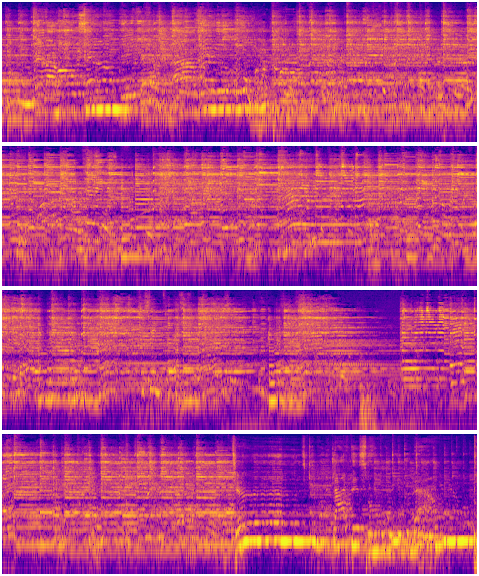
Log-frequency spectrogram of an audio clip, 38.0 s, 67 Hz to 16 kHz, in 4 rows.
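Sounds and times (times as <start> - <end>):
slide acoustic guitar blues: 0.0 - 38.0.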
